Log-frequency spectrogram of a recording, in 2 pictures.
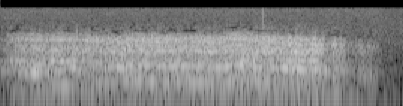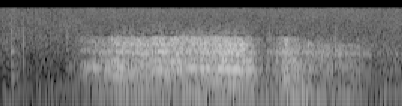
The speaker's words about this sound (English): Or does your car sound more like this when Dad goes to start it up in the morning?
